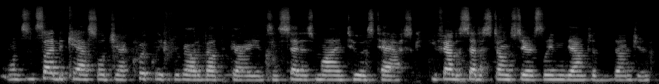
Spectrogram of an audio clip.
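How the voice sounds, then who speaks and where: A woman's voice: mid-range voice, little pitch movement, fairly quick. A young teenage girl reading scripted folktale narration for a school radio drama. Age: young teen. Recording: noisy, distant mic with clicks.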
